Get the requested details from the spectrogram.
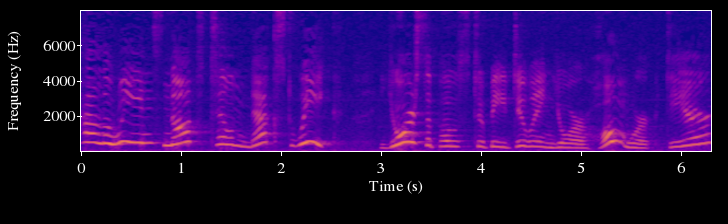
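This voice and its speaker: Putting on a character voice, a woman speaks at a fairly slow pace with extremely high pitch and very wide pitch swings. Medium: read story. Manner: gentle, motherly.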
